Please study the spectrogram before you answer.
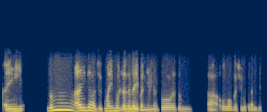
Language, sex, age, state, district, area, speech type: Manipuri, male, 18-30, Manipur, Kangpokpi, urban, conversation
